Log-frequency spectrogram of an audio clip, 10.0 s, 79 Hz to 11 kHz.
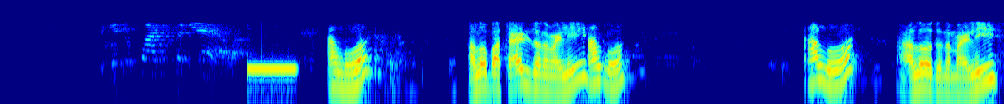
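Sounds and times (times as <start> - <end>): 
telephone ringing tone on an outgoing call: 2.5 - 3.0
speech: 3.3 - 3.8, 4.7 - 6.4, 8.0 - 10.0.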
